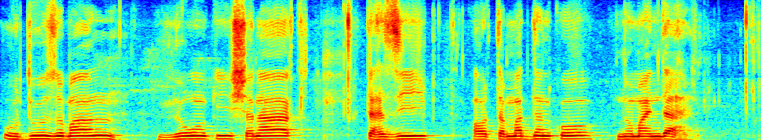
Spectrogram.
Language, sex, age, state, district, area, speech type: Urdu, male, 60+, Bihar, Gaya, rural, spontaneous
